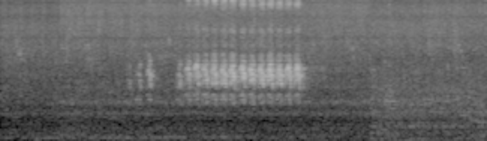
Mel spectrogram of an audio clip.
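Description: A bird calling: one fast, chattering run of about a dozen harsh notes, starting about two and a half seconds in and lasting under two seconds.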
